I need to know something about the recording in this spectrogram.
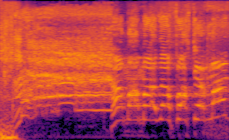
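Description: A bass-heavy backing track drops out, and a high solo voice holds one long note for about a second, then sings short gliding phrases that rise and fall.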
